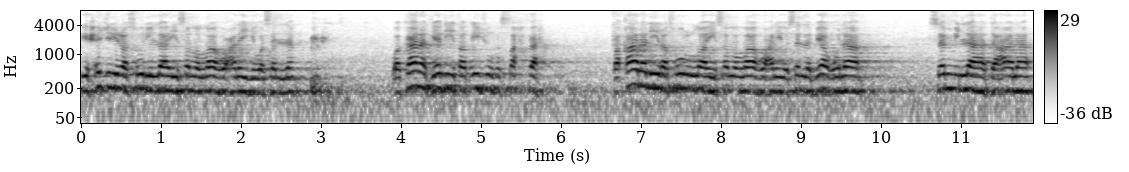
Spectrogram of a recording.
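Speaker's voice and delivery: plain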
